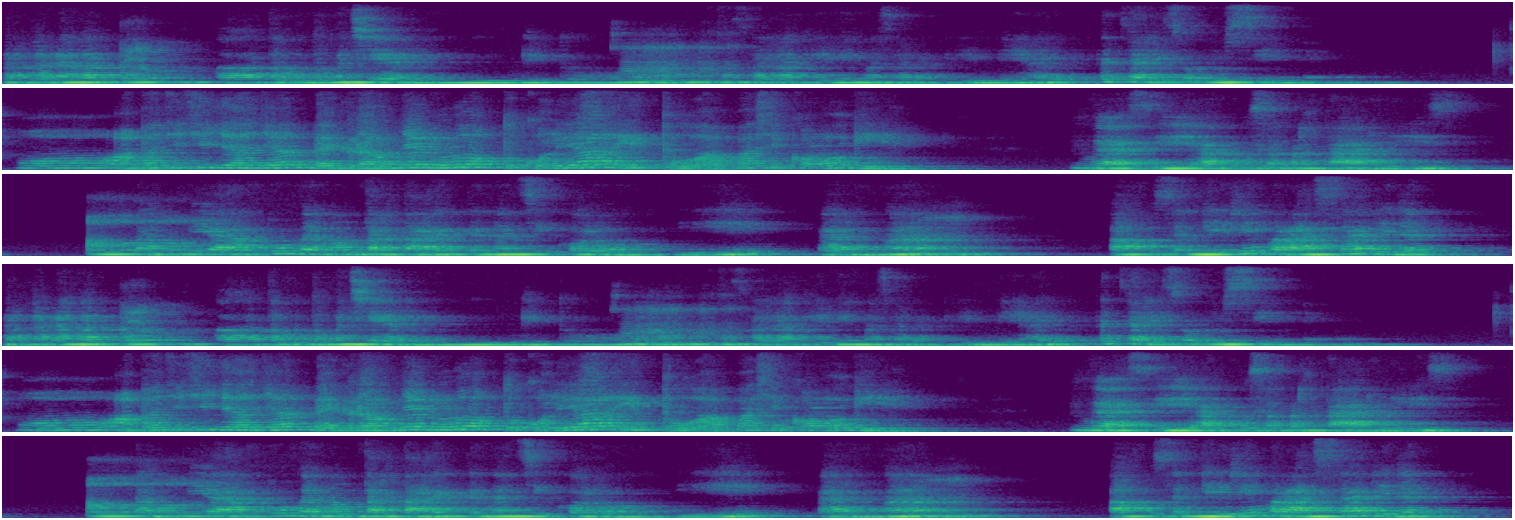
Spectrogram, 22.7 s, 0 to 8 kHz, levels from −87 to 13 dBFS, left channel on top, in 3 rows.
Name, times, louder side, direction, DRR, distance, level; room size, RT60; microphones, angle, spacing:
voice 1, 0.0-0.6 1.1-3.4 3.7-6.8 12.9-14.7 15.8-18.9 19.2-19.8 20.6-22.2, right 1 dB, 45° right, -4 dB, 0.8 m, -20 dB
voice 2, 0.6-1.0 3.1-3.8 7.6-12.0 15.5-16.3 19.6-20.1, right 1 dB, 10° left, -5 dB, 0.4 m, -25 dB
2.5 x 2.1 x 2.3 m, 0.84 s
head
